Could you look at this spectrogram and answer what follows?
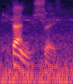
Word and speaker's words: Danshui: Tamsui comes from the Taiwanese pronunciation of Tamsui, and Danshui comes from the Mandarin pronunciation of Tansui.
